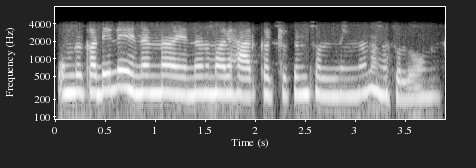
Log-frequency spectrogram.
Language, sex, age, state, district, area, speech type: Tamil, female, 18-30, Tamil Nadu, Coimbatore, rural, conversation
